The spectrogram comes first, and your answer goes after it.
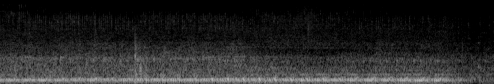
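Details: Chevrolet Corvette with a P0300 code; an in-cylinder test showed the injectors firing at the wrong time. Warm idle with a lumpy, uneven low hum and irregular dips in the beat while the cam and crank sensor signals are scoped. This is consistent with a random misfire from a cam/crank timing error.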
